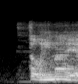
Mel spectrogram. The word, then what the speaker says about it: Thelema: Now, I'm not sure how to pronounce this. Is it the Thelema? – Thelema, yeah.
